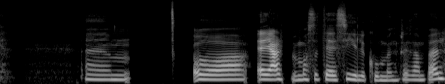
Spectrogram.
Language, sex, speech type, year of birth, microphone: Norwegian, female, spontaneous, 1986, Shure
